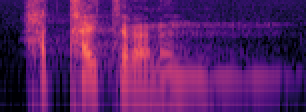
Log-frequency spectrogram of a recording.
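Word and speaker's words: חטאת: 속죄의 용어는 하타이트라는 단어의 속죄제가 하타가 죄예요, 죄. 죄는데 틀을 붙이면 속죄제가 되는 거죠. 이는 묵음이 되었다가 나타나 하타이트 이렇게 나타나죠.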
